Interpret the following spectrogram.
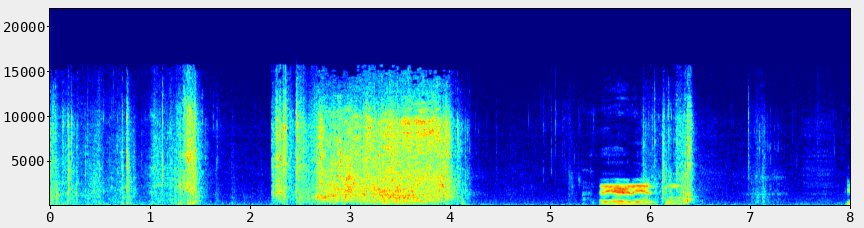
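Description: Aluminium foil crinkling as a wrapped brisket is handled, then a loud stretch of foil crumpling and rustling lasting nearly two seconds.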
